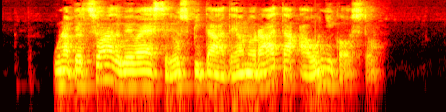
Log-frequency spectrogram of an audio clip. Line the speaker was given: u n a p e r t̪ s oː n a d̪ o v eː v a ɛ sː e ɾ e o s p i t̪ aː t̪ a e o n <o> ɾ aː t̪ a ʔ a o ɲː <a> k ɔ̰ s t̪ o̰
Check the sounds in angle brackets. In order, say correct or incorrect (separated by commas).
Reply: correct, incorrect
